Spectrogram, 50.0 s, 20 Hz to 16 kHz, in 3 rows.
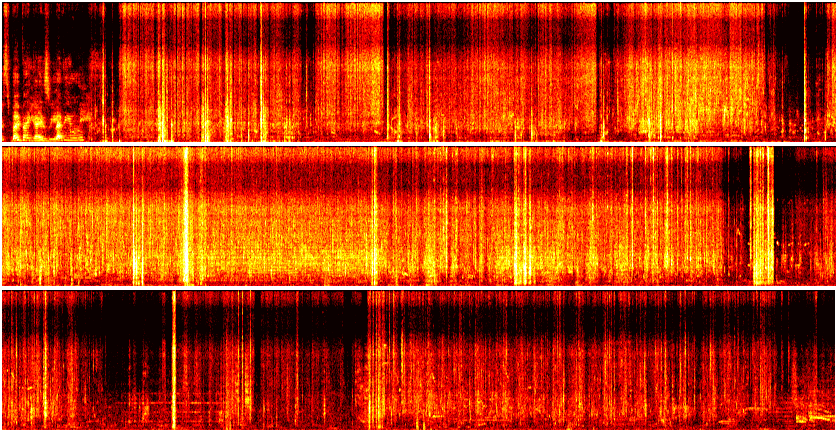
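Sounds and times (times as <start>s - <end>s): water trickling and splashing: 1.7s - 36.2s, 36.8s - 49.5s
metal pots clattering in sink: 16.0s - 31.0s.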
